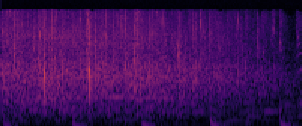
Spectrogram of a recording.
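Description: Large seated audience applauding, the clapping dying away toward the end.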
